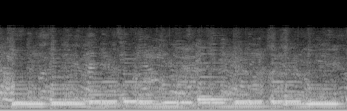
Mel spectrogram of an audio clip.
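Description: Acoustic guitar playing a steady rhythmic pattern of repeated chords, coming in right at the start.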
